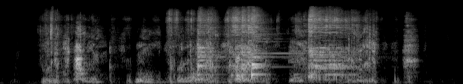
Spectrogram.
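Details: A Bull Terrier trying to fight growls in rasping, uneven bursts, some rising into harsh bark-like snarls, in quick irregular runs; a person's voice may be faintly heard nearby.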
